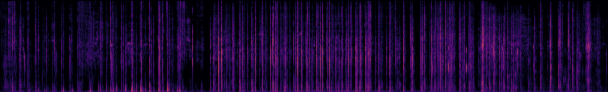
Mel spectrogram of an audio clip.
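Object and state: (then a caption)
Cardboard box. A yellow printed cardboard food box, hollow and apparently closed, is held in the hands and tapped and scratched with long nails along its faces and edges. The result is a steady stream of quick, dry, bright clicks and scratchy rasps with almost no ring, broken by a brief pause near the middle.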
